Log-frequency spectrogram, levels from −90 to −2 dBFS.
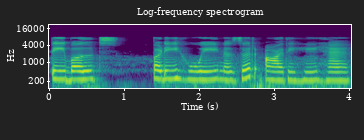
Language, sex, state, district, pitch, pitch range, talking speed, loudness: Hindi, female, Punjab, Fazilka, 230 Hz, 220-245 Hz, 105 wpm, -17 LUFS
